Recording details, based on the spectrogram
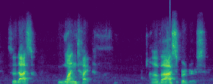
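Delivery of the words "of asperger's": usual speaking voice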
